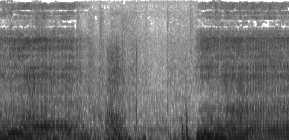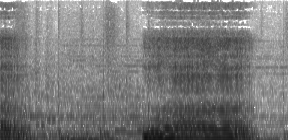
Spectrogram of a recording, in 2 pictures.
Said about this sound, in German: Sie haben uns in der letzten Woche so viele Schnarchgeräusche geschickt.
